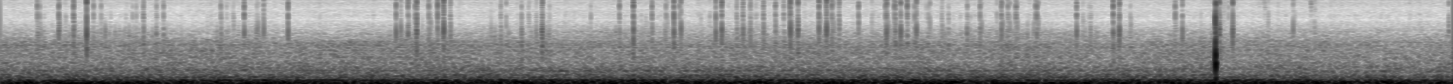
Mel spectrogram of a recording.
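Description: Steady low road and engine rumble inside a car's cabin at motorway speed, with a single short click about six seconds in.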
